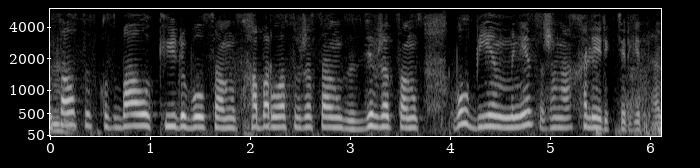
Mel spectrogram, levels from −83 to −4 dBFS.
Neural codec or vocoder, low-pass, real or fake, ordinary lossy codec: none; 5.4 kHz; real; AAC, 24 kbps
